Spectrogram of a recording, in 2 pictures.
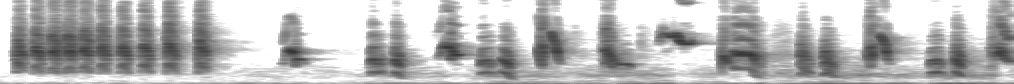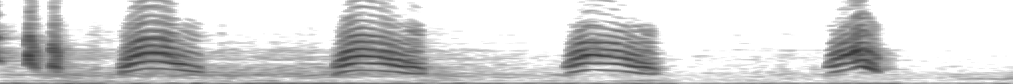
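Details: A long-tailed shrike sings a lively lure song to make rival shrikes reply, opening with a dense buzzy trill, then jumbled chirps and squeaks, ending with four loud, arching, wavering whistled calls spaced about a second apart.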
